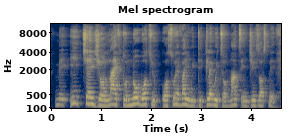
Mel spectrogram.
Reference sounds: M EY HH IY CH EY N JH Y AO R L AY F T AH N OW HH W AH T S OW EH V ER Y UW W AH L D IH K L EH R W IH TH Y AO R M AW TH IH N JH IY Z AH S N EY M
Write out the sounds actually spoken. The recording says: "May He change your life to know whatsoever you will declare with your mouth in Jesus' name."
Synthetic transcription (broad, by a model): M EY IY CH EY N JH Y AO L AY F T AH N OW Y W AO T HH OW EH V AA Y UW W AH D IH K L EH W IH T Y AO M AW T IH N JH IY Z AH S N EY M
